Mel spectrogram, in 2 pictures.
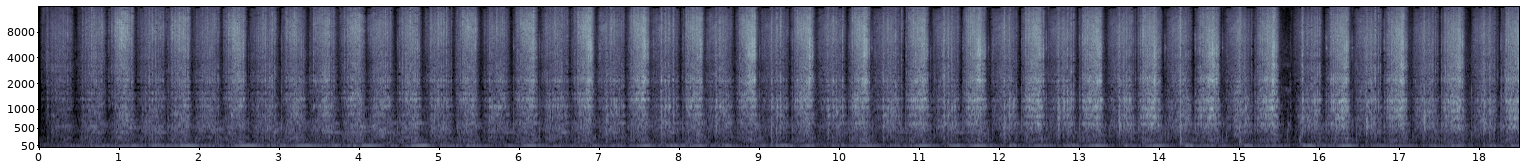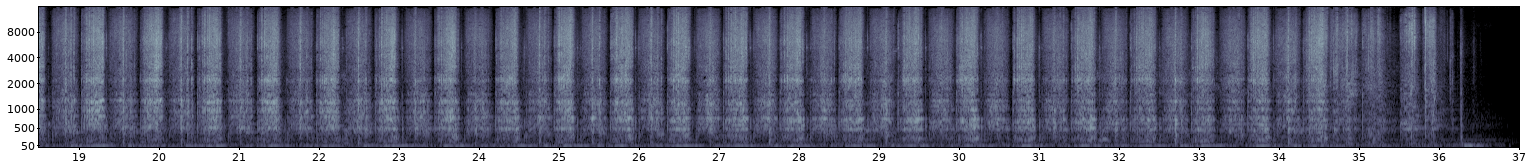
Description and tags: hand saw or hatchet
